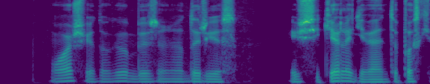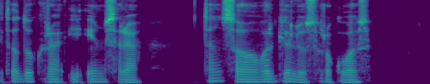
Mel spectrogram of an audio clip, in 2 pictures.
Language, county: Lithuanian, Kaunas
